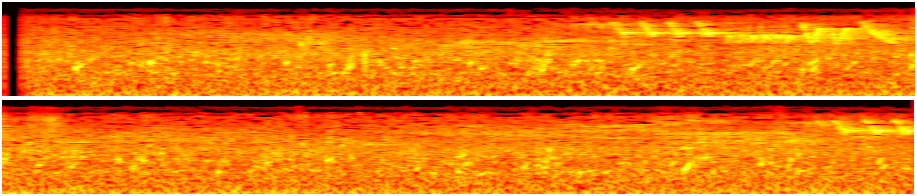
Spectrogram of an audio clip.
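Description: Birds singing outdoors: high chirping and trilling phrases about five seconds in and again near the end, over a steady background hiss.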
